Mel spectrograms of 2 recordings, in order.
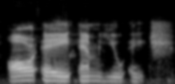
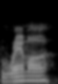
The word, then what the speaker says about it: Ramuh: I think it's Ramu. Ramu? Okay. Yeah. I've always pronounced the names of all the summons terribly since I was a kid, so... I know Ifrit, Shiva, Leviathan. I always thought just Rama.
